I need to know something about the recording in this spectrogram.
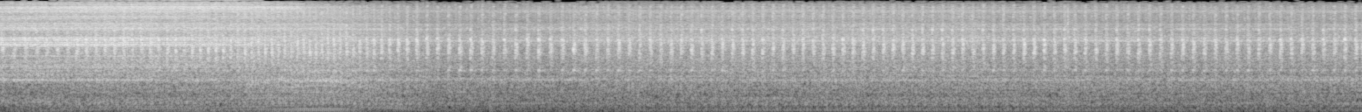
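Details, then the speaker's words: Oldsmobile Silhouette van, jump-started, idling: a sharp, even tick about three times a second over an uneven idle. Owner thinks it seems too high-pitched for rod knock but isn't sure; the cause was a loose rocker arm bolt causing noise and misfire. "Well, I think I'll have to do some investigating and see what that knock's all about. It's seems kind of high pitched to be a rod knock, but I don't know."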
